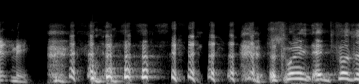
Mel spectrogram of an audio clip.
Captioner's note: laughter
